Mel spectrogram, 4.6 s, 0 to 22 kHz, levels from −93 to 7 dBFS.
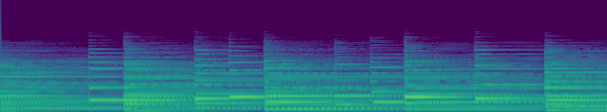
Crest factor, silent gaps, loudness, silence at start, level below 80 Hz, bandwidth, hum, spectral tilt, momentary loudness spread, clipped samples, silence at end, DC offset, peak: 14 dB; none; -25 LUFS; 0 s; -46 dBFS; 5.4 kHz; none; -7 dB/octave; 6 LU; under 0.1%; 0 s; under 0.1%; -12 dBFS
